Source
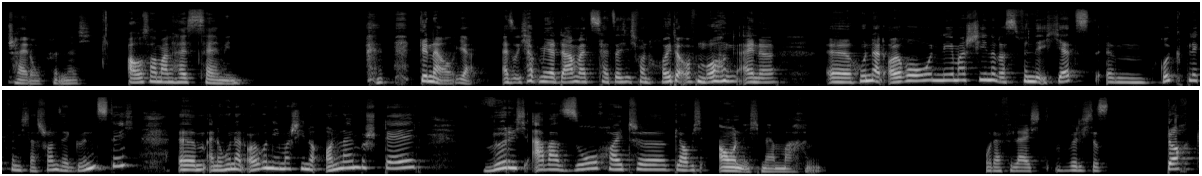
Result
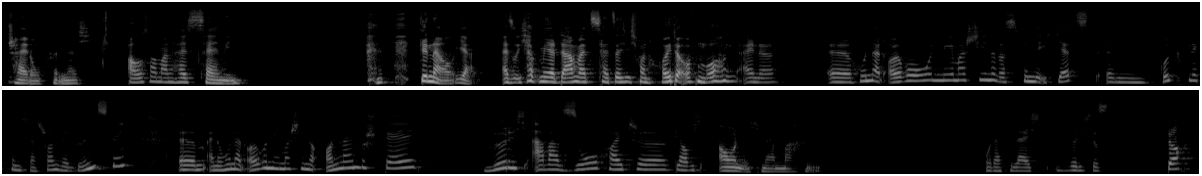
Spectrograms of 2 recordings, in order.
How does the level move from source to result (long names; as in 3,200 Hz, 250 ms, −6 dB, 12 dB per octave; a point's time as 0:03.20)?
0:00.92 −5 dB
0:01.55 −17 dB
0:02.03 −6.5 dB
0:06.86 −6.5 dB
0:07.37 −17 dB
